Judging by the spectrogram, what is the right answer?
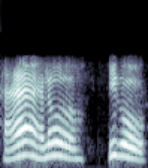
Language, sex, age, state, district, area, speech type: Bengali, female, 60+, West Bengal, Kolkata, urban, conversation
